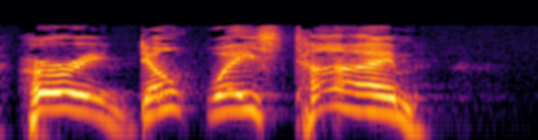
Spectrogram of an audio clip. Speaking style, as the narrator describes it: Fukai, Father LaSalle called out

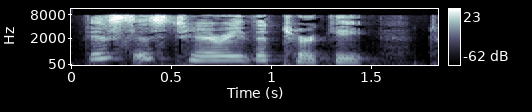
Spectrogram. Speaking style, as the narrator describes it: Tommy said, stifling a laugh

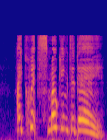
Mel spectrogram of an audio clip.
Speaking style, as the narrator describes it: I cried

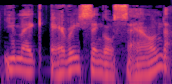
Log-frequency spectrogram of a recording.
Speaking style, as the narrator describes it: I asked Costanzo

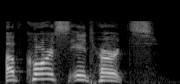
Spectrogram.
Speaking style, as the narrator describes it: the head bellowed

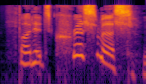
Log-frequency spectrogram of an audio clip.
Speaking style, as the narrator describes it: moaned Barrington

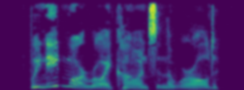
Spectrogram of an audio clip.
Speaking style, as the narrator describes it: Briggs frequently said

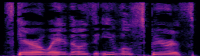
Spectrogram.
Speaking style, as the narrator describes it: Poppy Uncle shouts

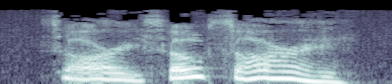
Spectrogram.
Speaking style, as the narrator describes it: shrinking from his angry face, pleading

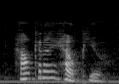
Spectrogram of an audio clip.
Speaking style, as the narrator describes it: asked

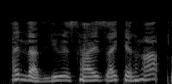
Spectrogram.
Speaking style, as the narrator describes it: laughed Little Nut Brown Hare

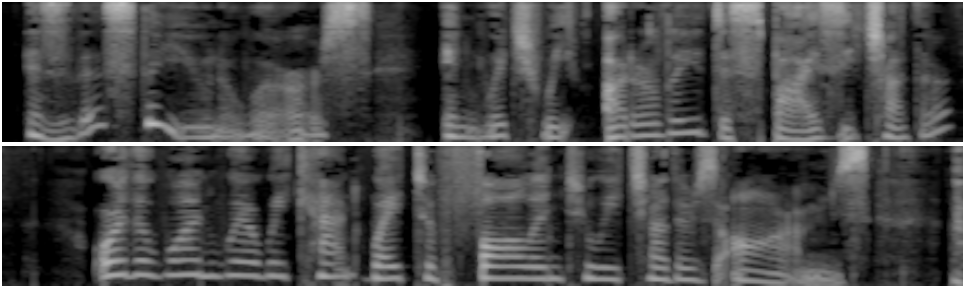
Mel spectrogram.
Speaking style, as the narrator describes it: Vogelhers laughed

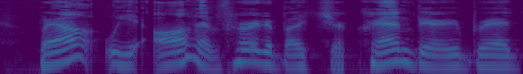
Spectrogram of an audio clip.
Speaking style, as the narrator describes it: chuckled Mr

